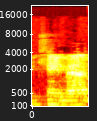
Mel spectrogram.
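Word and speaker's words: Cayman: by the way yes they actually pronounce it in kayman they actually say kayman so I'm not sure if it'll impress people or not but they don't say Cay but everybody says it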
